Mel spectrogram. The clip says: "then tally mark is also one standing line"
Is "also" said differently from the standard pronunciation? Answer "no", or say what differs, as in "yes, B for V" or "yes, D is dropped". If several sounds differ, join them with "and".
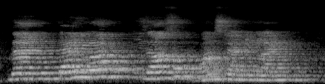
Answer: no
